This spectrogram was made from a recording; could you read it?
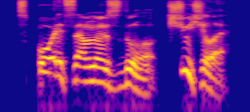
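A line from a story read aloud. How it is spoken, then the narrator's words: Growl. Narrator (Russian): прорычал Федя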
